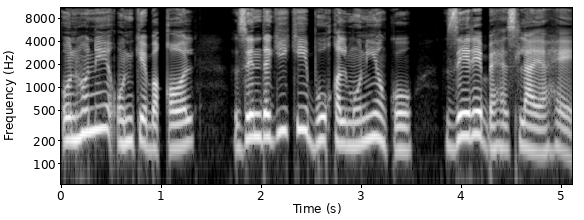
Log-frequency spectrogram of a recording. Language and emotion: Urdu, neutral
